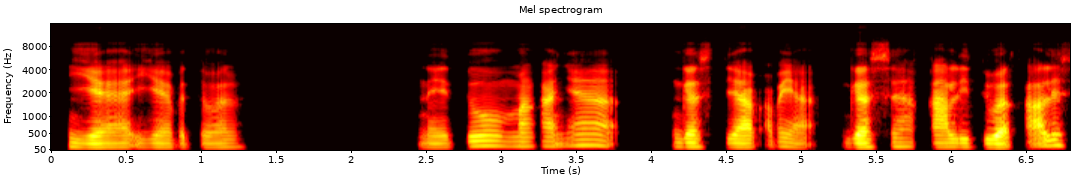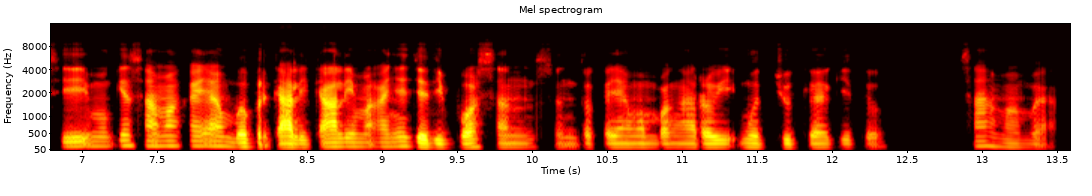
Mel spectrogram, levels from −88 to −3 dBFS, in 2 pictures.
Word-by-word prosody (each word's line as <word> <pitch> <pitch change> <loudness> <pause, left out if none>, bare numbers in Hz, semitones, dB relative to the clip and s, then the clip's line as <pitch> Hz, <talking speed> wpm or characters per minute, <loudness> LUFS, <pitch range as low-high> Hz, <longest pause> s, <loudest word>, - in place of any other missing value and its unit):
Iya 105 -1 +4 0.3
iya, 110 0 -2
betul. 110 0 -7 1.2
Nah 105 -1 -6
itu, 140 - -5 0.3
makannya 145 +4 0 0.4
enggak 115 -1 +3
setiap, 110 -1 +4
apa 130 - -4
ya, 105 -3 -1 0.3
enggak 110 0 +7
sekali, 115 -1 0
dua 110 -1 +8
kali 155 - +4
sih. 130 -2 -3
Mungkin 135 +3 -5
sama 145 -1 0
kayak 140 -1 +1
Mbak 115 -1 +3
berkali-kali, 105 +4 +4
makannya 125 +2 -3
jadi 105 -1 +3
bosan 105 0 -3
untuk - - -14
yang 105 0 -3
mempengaruhi 105 0 -3
mood 105 -2 -4
juga, 105 0 -5
gitu. 105 -1 -15 0.5
Sama 130 -7 -9
Mbak. 100 0 -13
110 Hz, 135 wpm, -25 LUFS, 105-125 Hz, 1.2 s, dua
